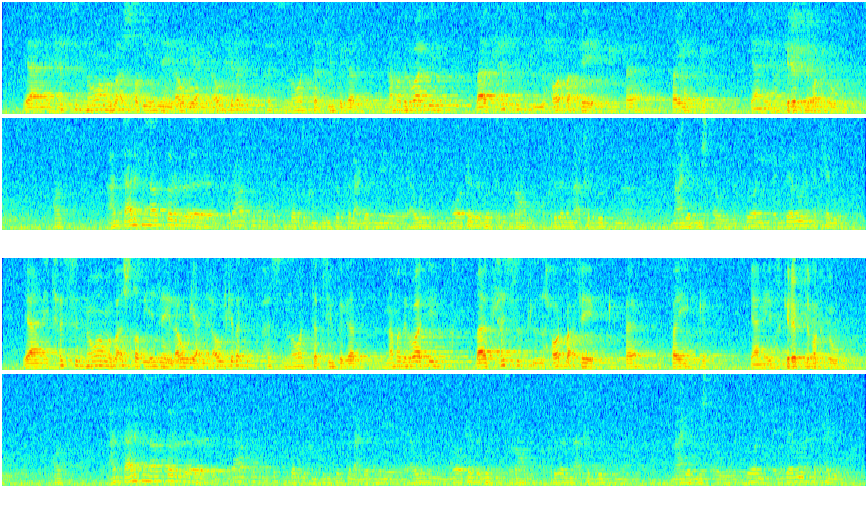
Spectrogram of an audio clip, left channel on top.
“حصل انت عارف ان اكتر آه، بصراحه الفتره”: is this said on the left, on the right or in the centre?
Left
